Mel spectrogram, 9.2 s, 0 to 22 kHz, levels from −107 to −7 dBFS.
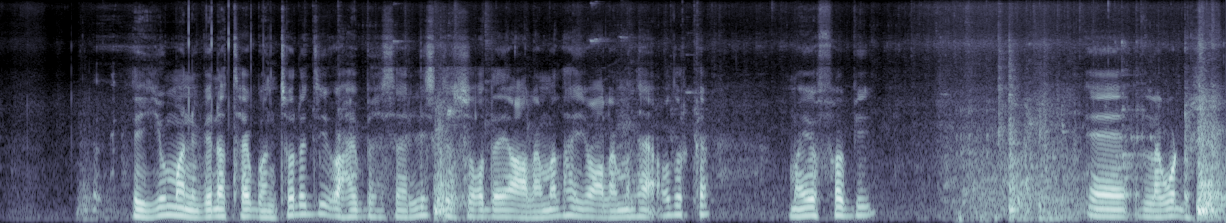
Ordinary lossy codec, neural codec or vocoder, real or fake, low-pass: none; none; real; none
